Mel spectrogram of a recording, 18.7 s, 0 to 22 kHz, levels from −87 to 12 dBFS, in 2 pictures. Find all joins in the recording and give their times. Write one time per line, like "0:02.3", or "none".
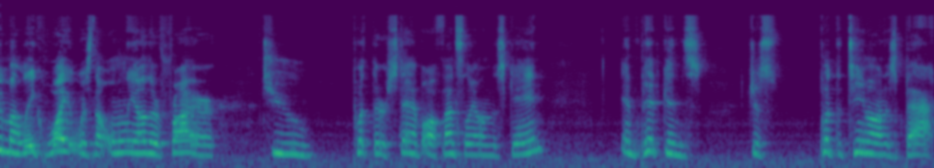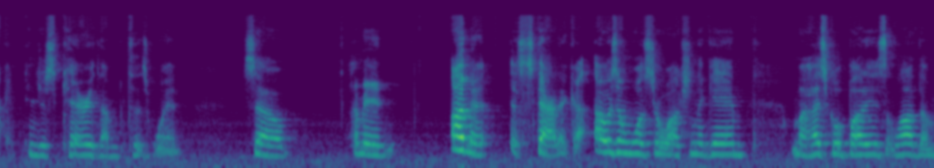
0:03.4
